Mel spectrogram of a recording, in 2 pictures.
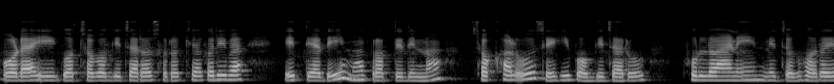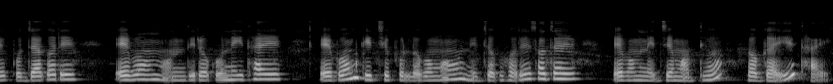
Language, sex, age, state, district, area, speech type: Odia, female, 45-60, Odisha, Ganjam, urban, spontaneous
